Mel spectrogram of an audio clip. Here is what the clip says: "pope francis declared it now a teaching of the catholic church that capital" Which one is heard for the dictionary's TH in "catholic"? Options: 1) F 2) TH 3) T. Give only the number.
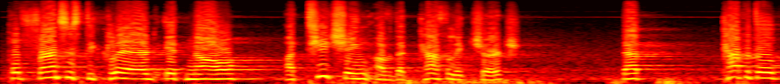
2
